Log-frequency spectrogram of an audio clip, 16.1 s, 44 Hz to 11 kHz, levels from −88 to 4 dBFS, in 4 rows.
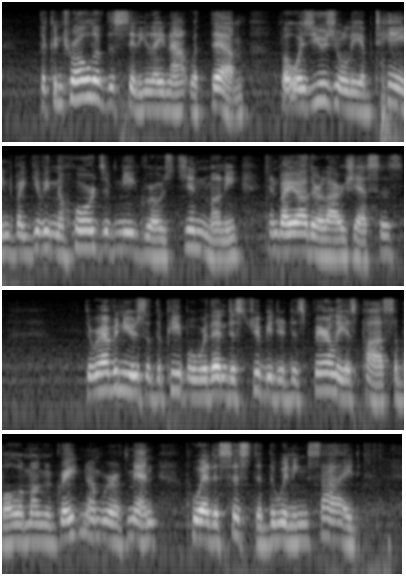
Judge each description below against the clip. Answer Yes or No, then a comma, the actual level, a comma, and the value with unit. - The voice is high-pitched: No, medium, 170 Hz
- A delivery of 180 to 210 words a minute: Yes, average, 185 wpm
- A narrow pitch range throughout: No, average, 3.4 semitones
